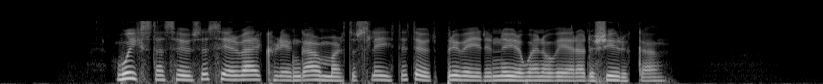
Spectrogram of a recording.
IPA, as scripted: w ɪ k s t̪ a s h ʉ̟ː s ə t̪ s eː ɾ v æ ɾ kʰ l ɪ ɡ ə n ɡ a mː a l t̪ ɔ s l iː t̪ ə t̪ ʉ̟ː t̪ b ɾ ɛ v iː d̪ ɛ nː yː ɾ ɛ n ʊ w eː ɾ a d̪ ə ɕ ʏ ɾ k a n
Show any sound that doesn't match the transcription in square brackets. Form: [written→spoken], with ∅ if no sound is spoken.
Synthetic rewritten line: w ɪ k s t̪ a s h ʉ̟ː s ə t̪ s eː ɾ v æ ɾ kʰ l ɪ ɡ ə n ɡ a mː a l t̪ ɔ s l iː t̪ ə t̪ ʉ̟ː t̪ b ɾ ɛ v iː d̪ ɛ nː yː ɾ ɛ n ʊ [w→v] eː ɾ a d̪ ə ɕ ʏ ɾ k a n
